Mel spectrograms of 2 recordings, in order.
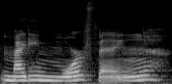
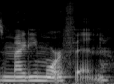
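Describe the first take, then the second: First: The second word ends with a g sound. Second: The second word ends without a g sound.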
